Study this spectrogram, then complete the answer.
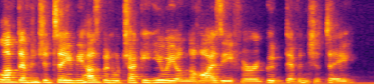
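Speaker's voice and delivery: usual speaking voice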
